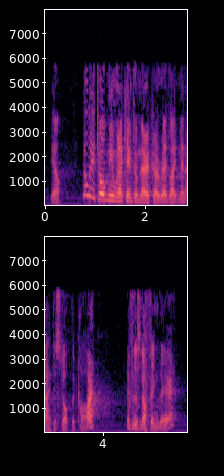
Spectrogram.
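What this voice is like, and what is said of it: Foreign accent. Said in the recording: “my foreign accent”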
